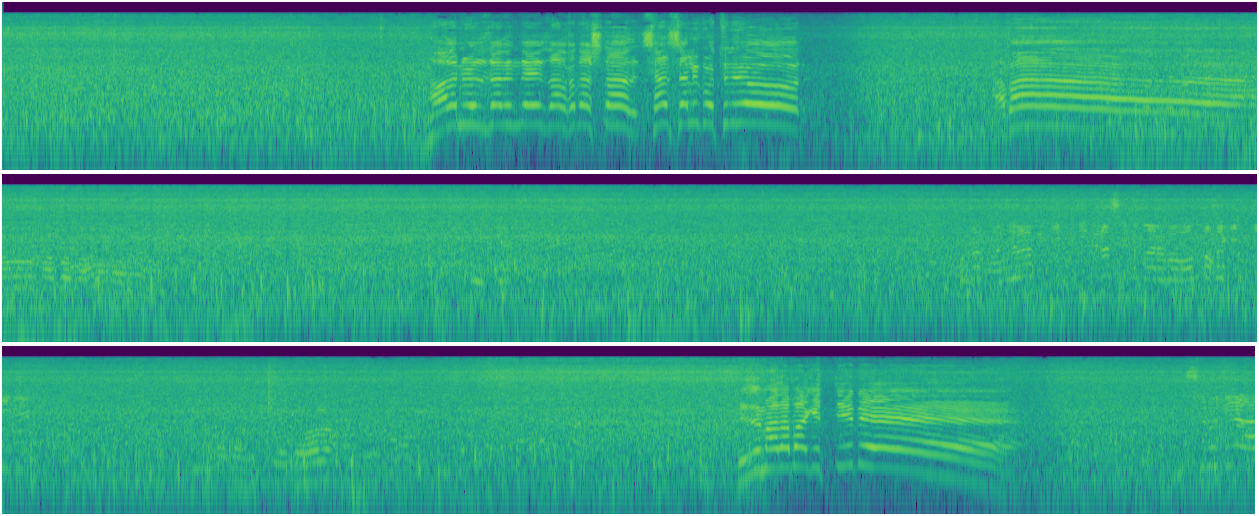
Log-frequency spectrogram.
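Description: Muddy floodwater rushes and roars steadily.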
